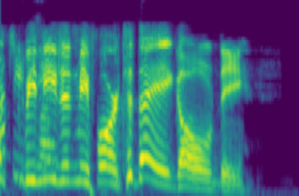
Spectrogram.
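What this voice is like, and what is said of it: Bad put-on Irish accent. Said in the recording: “Which is the best Irish accent... the fact that it's so bad is perfect for this game... You think I could do an Irish accent?”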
